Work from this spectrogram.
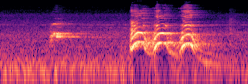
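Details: Left home without their owner, dogs at the top of Chapman Rd bark as a nuisance; a faint distant yelp, then three loud, close barks in quick succession.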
